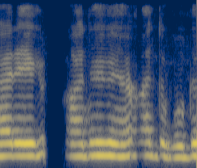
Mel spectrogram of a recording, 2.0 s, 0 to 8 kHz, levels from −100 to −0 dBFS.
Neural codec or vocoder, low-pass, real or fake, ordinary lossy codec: codec, 24 kHz, 6 kbps, HILCodec; 7.2 kHz; fake; none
